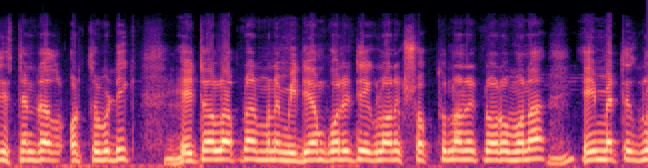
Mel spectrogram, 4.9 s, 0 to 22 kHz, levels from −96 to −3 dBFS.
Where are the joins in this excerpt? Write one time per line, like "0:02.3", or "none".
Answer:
none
